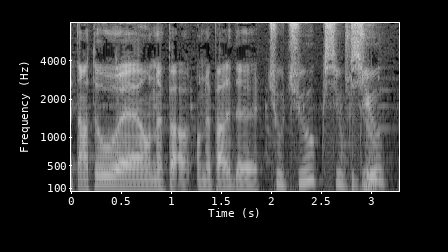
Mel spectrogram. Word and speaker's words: Xiu Xiu: Se prononce chouchou. Donc, mais ça s'écrit X-I-U-X-I-U.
